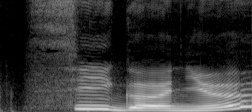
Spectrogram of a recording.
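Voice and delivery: CIGOGNE very loud, SI held at the start; teacher projecting CIGOGNE by syllables; split into syllables. Shown as a demonstration. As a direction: sound out CIGOGNE with its final E voiced. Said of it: "cette fois, c'est au tout début".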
